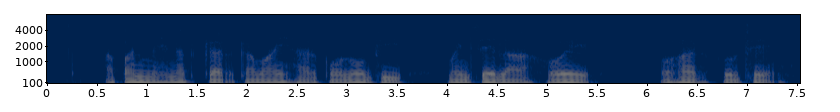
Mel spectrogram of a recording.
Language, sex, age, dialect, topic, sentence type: Chhattisgarhi, male, 25-30, Northern/Bhandar, banking, statement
